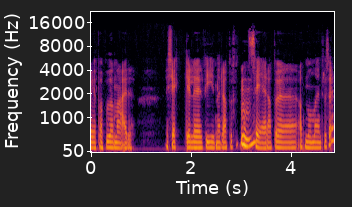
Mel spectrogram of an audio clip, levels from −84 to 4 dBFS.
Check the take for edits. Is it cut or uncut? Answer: uncut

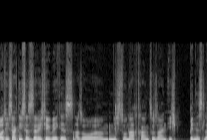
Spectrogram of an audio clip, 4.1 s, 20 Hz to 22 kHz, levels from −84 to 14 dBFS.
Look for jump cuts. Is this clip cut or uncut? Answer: cut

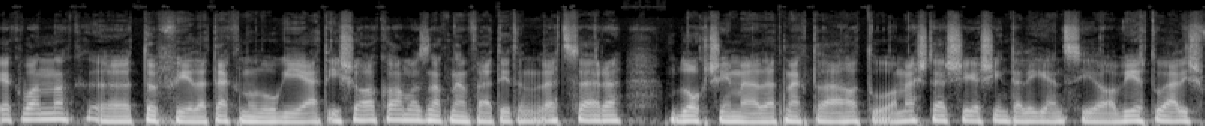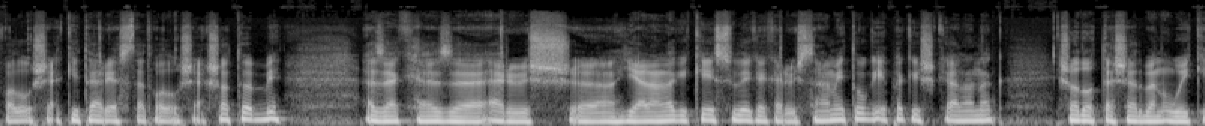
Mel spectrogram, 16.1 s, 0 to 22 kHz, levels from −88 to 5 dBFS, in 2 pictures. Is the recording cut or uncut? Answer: uncut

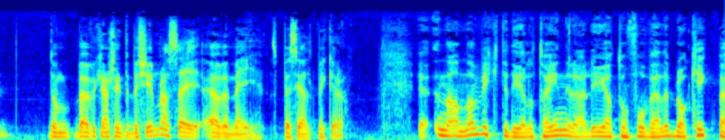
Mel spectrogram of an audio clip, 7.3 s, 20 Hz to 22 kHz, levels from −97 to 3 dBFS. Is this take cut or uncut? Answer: uncut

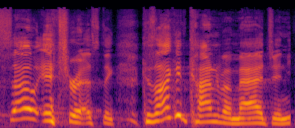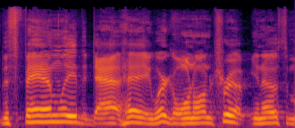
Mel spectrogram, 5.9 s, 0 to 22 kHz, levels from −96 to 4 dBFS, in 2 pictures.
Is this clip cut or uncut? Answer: cut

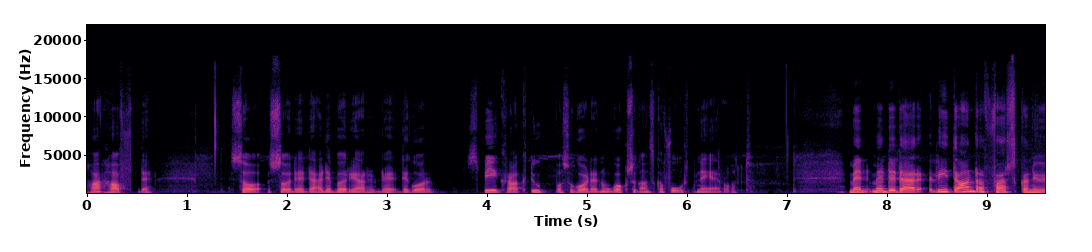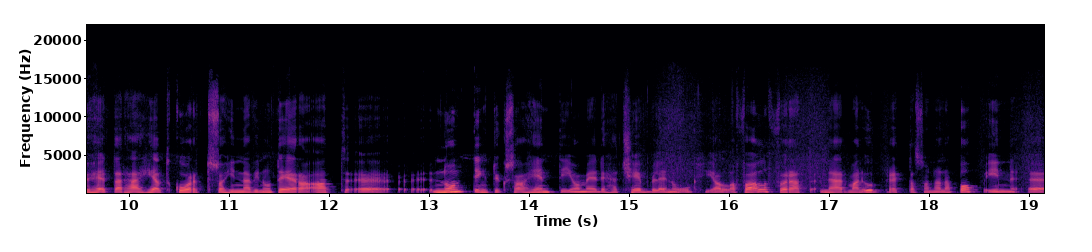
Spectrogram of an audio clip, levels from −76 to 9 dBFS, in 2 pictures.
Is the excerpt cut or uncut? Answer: uncut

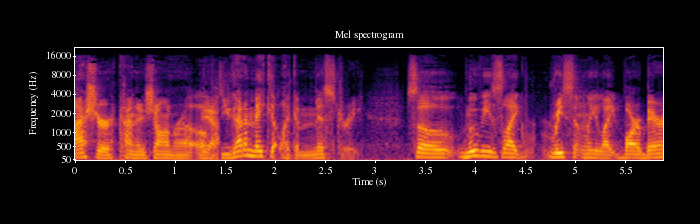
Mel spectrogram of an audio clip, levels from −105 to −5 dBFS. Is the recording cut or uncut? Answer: cut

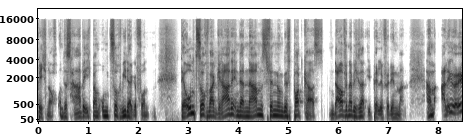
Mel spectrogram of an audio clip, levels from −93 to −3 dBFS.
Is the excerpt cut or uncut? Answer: cut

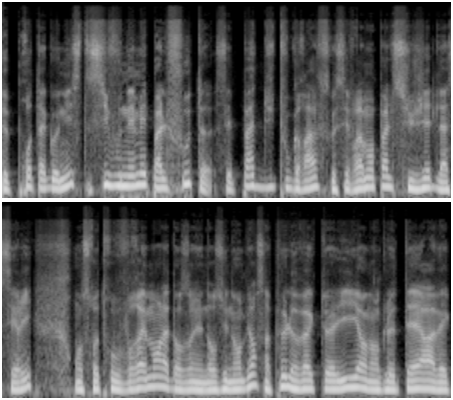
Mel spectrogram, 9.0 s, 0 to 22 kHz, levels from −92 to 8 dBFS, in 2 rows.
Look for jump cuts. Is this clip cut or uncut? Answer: uncut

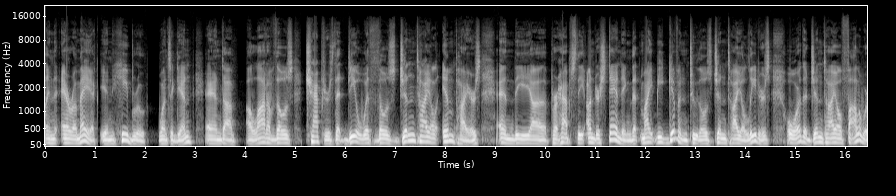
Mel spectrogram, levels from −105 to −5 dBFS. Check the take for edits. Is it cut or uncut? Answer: cut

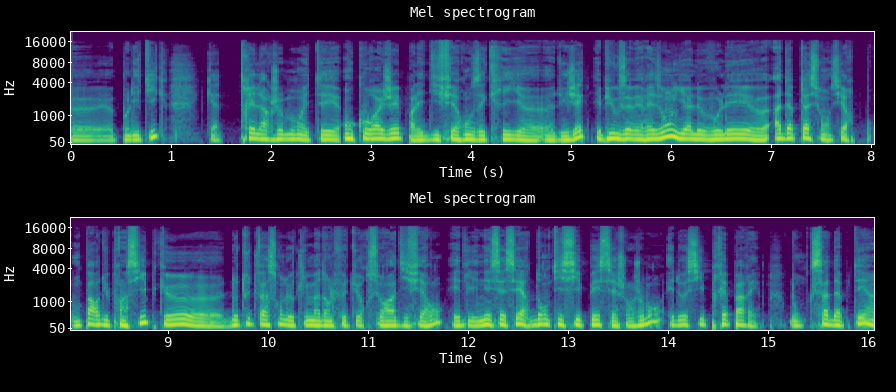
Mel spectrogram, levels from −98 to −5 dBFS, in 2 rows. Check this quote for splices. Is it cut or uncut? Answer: cut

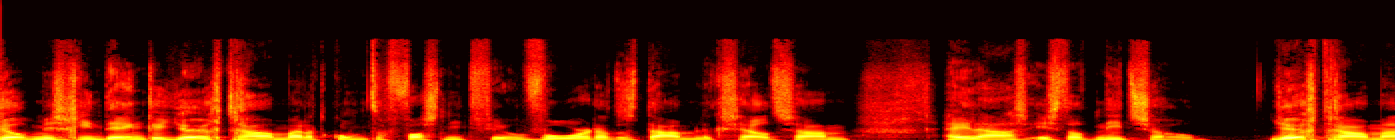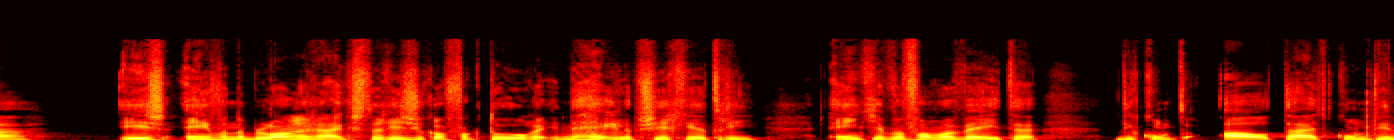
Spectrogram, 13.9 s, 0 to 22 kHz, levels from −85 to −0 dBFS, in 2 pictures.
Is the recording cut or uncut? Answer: cut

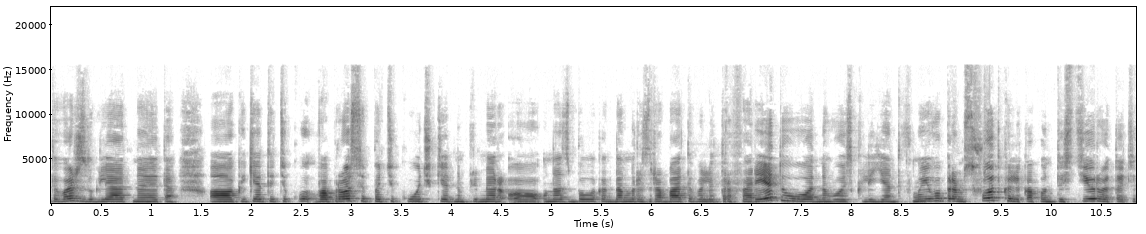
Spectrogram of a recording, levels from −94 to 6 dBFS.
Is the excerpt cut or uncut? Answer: uncut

